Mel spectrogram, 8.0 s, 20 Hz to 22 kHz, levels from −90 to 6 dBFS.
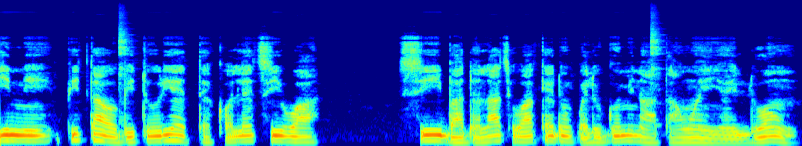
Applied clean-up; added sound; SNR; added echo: none; Hi-hat; 14 dB; none.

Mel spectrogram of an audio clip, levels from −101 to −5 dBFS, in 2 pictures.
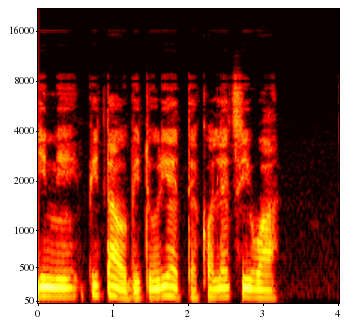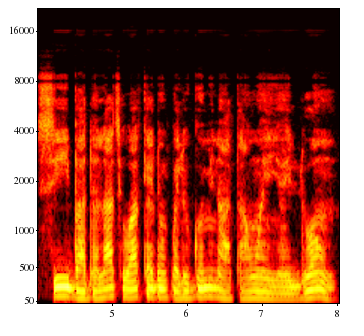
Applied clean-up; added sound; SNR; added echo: none; none; none; none.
